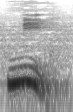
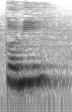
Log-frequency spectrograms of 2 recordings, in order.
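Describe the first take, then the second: First: The word starts directly with the N sound. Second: The K sound is pronounced before the N. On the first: The speaker calls it right. "K is silent, no sound" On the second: The speaker calls it wrong. "this is not knee"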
